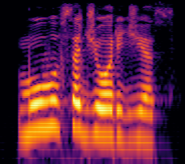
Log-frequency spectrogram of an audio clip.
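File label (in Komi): "мувывса дзоридзьяс", Komi, female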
